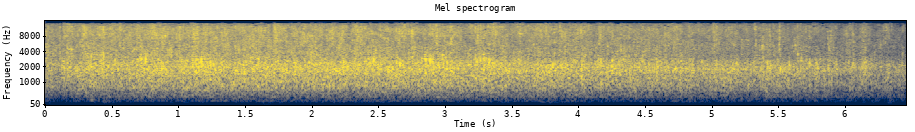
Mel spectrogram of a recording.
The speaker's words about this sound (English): Then I have an announcement to finish this off, but first I wanted to say maybe it's good to give a round of applause for the speakers.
